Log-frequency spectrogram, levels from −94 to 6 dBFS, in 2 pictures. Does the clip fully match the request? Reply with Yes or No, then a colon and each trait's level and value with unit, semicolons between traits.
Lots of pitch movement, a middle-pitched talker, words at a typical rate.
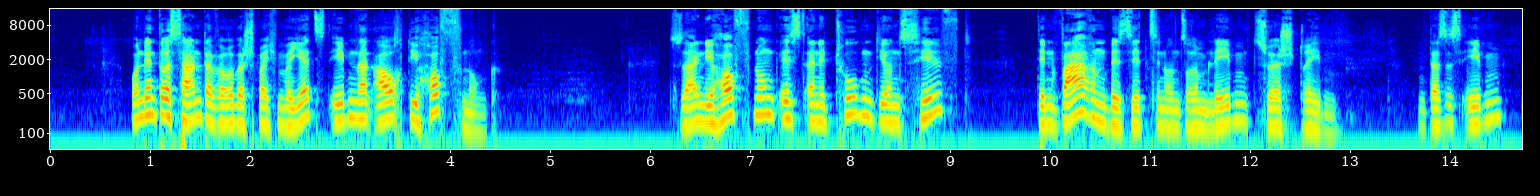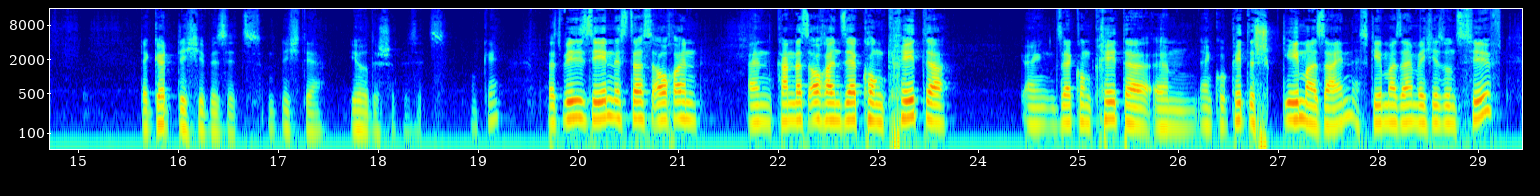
Yes: wide, 6.6 semitones; medium, 150 Hz; average, 145 wpm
